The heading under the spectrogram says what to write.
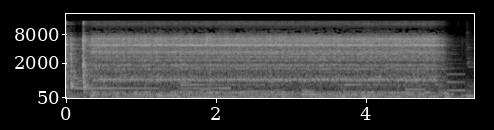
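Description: An electric coffee grinder on a 5.6-second motor timer grinds beans into a stainless steel cup on a digital scale, a loud, even buzzing drone with a gritty edge from the beans, lasting about five seconds, then cuts off abruptly near the end. No one speaks.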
